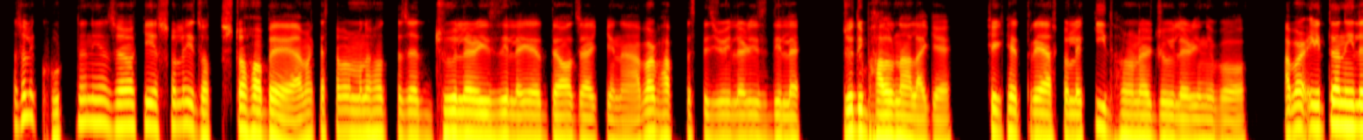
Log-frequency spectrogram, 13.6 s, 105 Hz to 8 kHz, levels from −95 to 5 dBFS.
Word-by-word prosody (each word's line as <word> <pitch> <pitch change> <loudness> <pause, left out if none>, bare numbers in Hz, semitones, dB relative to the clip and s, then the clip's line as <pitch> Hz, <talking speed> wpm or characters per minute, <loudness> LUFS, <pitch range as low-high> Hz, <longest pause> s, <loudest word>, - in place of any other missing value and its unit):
আসলে 210 +5 -1
ঘুরতে 125 +10 -6
নিয়ে 185 -1 +1
যাওয়া 165 0 +4
কী 170 - 0
আসলেই 165 +1 -2
যথেষ্ট 120 +5 -5 0.2
হবে? 130 -1 +4 0.2
আমার 120 +3 -1
কাছে 130 -2 -5
আবার 135 0 0
মনে 130 0 +1
হচ্ছে 130 0 -4
যে 125 - +1 0.3
jewellerys 125 -1 +3
দিলে 115 -2 +1
অ্যা 115 - +2 0.2
দেওয়া 110 0 +2
যায় 105 -1 0
কিনা? 95 -2 -5
আবার 130 +5 +3
ভাবতেছি 120 0 -5
jewellerys 115 0 -2
দিলে 110 -1 0 0.5
যদি 140 0 +6
ভাল 115 0 +6
না 110 - +4
লাগে, 100 0 -2 0.5
সেক্ষেত্রে 130 -1 -1
আসলে 120 +1 -1
কী 165 - -3
ধরনের 115 0 +1
jewellery 105 -2 0
নিব? 95 -1 -4 0.7
আবার 155 +3 +4
এইটা 155 +3 +3
নিলে 160 -1 +6
120 Hz, 165 wpm, -23 LUFS, 115-135 Hz, 0.7 s, যদি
